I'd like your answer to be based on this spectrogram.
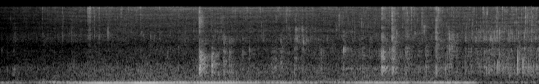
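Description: Ginger pieces and green chillies frying in oil in a pan for cashew upma, a steady close sizzle under a low stove hum, with a few sharper crackles and pops scattered through.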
